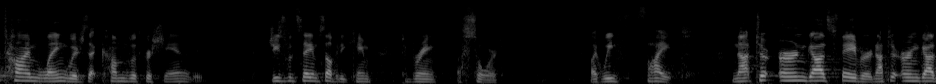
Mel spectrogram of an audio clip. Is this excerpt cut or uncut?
cut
